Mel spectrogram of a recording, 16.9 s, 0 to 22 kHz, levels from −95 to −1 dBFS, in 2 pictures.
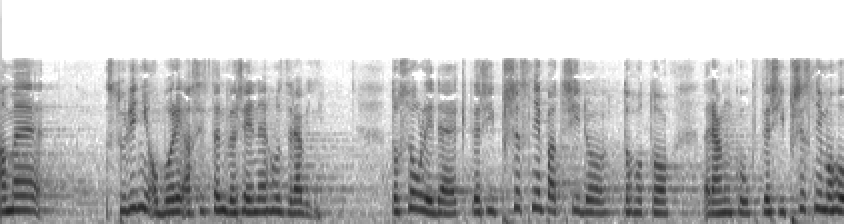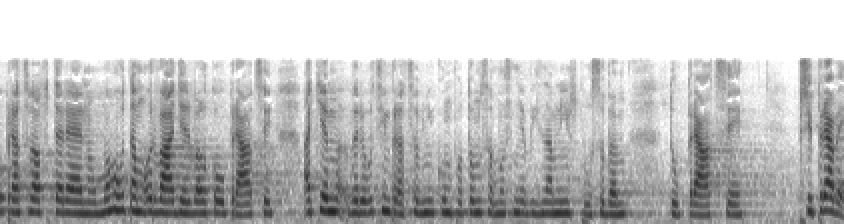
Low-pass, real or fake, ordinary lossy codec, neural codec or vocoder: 7.2 kHz; real; MP3, 48 kbps; none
